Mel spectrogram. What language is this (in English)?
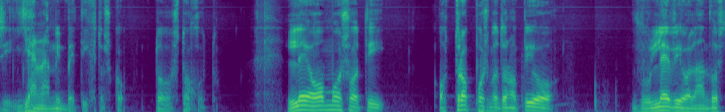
Greek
